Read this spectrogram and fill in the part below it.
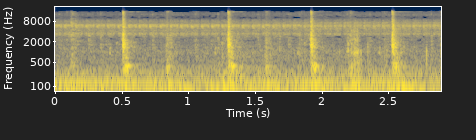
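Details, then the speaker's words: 2012 Hyundai Veloster at auction, jump box hooked up; sharp single clicks about every two-thirds second, no cranking or firing, starter just clicks, no start. "just clicking on this one on the Hyundai"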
